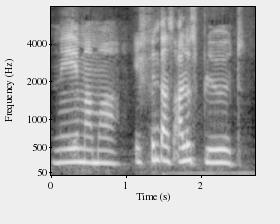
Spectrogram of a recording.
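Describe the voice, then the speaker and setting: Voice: medium pitch, flat delivery, slow pace, no room sound, natural voice. An actor playing a stubborn, jealous schoolboy in a children's radio play, grumbling indignantly to himself. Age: child figure.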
